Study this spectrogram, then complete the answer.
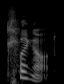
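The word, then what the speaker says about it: tlhIngan: So in Klingon, this sound tl is spelled TLH, and the word for Klingon is Klingon. You'll notice, by the way, that the I is uppercase.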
